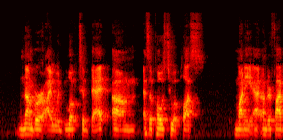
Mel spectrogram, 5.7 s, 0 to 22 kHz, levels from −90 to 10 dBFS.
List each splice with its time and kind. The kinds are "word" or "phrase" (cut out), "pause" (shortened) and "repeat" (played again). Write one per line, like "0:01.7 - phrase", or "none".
none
